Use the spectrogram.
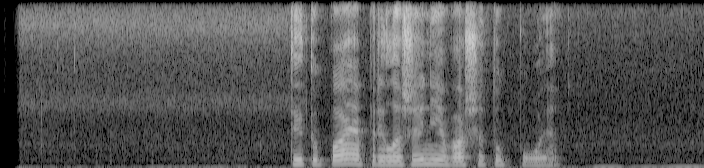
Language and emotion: Russian, neutral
